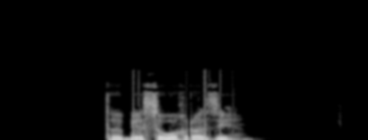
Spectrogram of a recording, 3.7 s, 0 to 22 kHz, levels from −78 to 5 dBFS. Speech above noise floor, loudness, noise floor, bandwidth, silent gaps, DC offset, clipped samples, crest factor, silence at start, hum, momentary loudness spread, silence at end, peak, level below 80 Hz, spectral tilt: over 76 dB; -15 LUFS; under -90 dBFS; 11 kHz; none; under 0.1%; under 0.1%; 18 dB; 1.05 s; none; 14 LU; 1.2 s; 0 dBFS; -46 dBFS; -5.5 dB/octave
